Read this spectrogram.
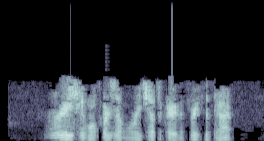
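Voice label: Police Patrol Dispatch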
